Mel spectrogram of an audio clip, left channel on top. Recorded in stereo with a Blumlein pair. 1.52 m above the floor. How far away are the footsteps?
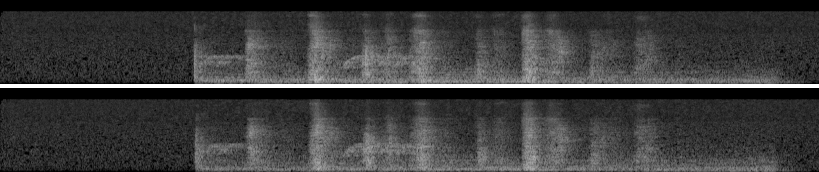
About 5 m.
